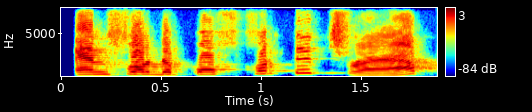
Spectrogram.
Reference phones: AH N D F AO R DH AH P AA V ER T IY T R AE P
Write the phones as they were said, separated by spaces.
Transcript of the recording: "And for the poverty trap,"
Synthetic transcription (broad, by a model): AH N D F AO R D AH P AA F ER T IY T R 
